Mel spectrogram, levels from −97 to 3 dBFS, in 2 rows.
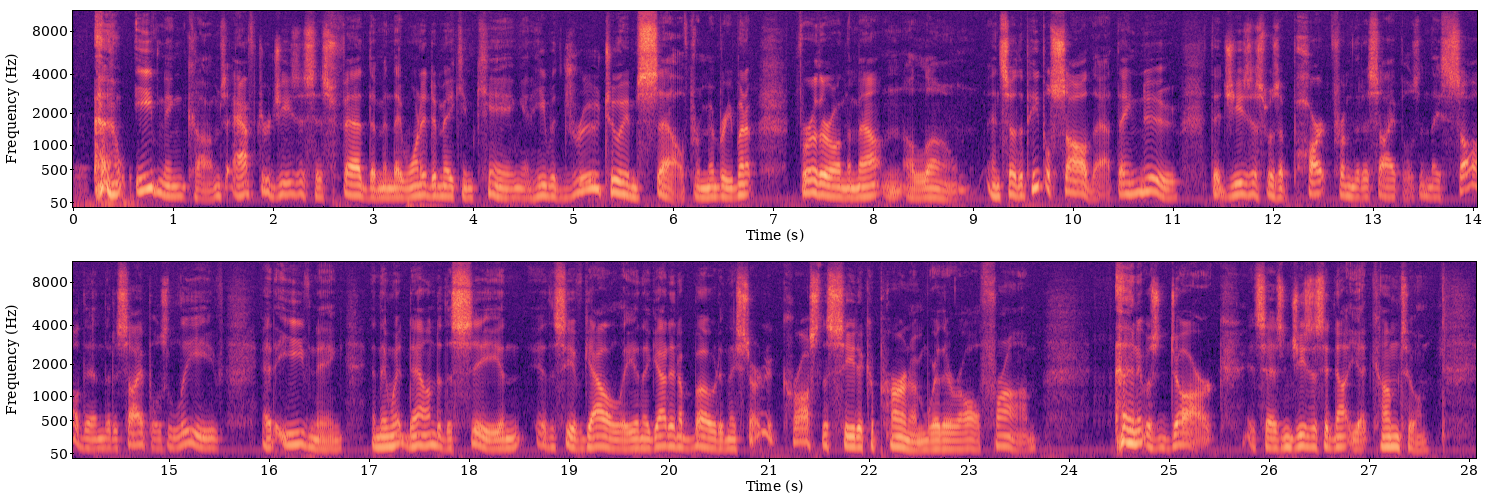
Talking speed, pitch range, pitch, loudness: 205 wpm, 110-135 Hz, 120 Hz, -19 LUFS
